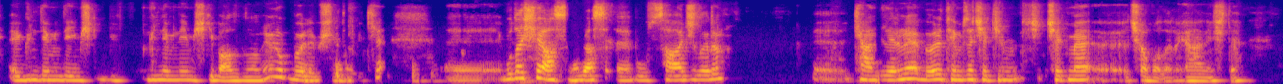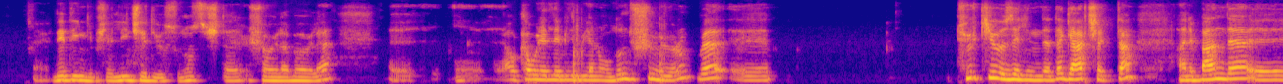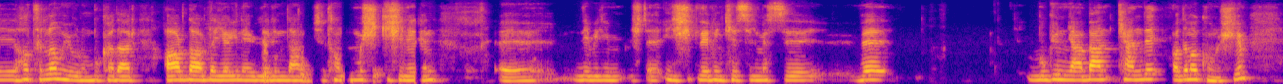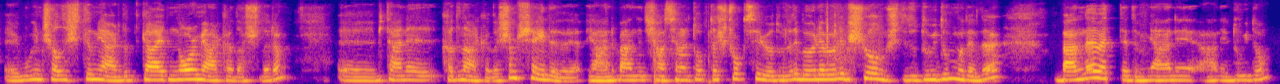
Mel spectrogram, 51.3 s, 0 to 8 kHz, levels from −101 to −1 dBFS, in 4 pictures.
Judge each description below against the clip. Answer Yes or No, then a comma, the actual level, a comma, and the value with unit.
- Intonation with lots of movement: No, average, 3.2 semitones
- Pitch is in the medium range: Yes, medium, 150 Hz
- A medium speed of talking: No, fast, 145 wpm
